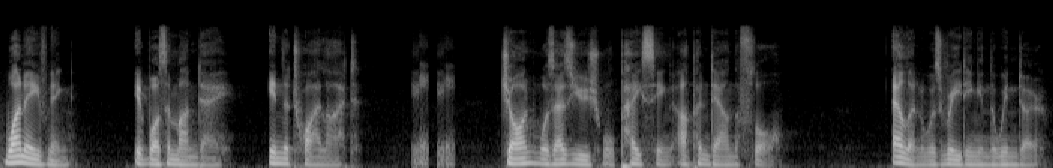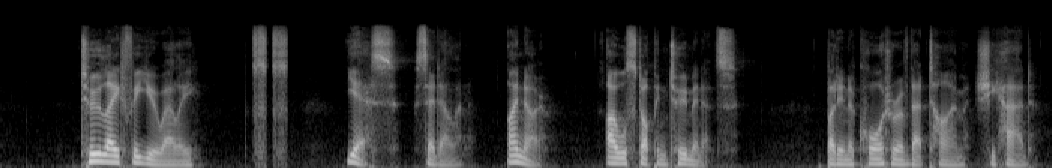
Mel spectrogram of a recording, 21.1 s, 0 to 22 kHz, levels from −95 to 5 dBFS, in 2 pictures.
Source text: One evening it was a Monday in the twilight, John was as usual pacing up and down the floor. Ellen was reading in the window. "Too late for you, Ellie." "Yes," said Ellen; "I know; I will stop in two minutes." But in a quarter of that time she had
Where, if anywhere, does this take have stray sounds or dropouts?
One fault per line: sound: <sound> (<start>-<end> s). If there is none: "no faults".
sound: laugh (4.1-4.5 s)
sound: laugh (13.0-13.4 s)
